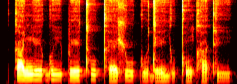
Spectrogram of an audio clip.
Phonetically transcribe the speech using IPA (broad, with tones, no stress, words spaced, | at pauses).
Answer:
ka˦ɲeː˦ɡʷiː˦peː˦ tʰu˦kʰɛ˨˦ʃuː˦ ku˨˦deː˨˦ju˨ kʼũ˨kʰa˨kʼi˦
